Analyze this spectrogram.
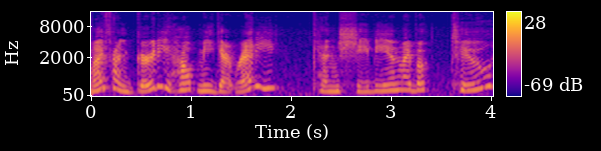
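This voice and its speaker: A woman talks in a put-on character voice. Her pitch is high and her pace is moderate. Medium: read story. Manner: anxious, earnest.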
